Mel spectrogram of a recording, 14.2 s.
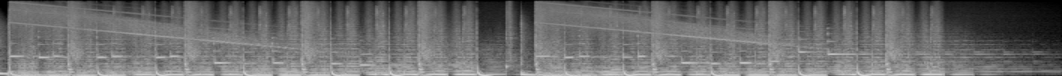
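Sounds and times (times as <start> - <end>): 
future bass music: 0.2 - 13.4.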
